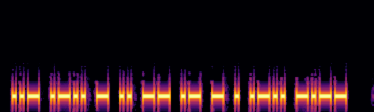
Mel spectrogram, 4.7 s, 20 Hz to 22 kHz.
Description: Morse code, heard as a keyed tone, about 25 wpm, 600 Hz. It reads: ULTIMATELY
